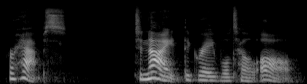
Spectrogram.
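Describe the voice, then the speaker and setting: A woman's voice: medium pitch, big pitch swings, slow, bright, forceful tone, slightly rough, exaggerated voice. A woman acting a sceptical, genteel lady and loyal sister in a radio play, formal and arch.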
